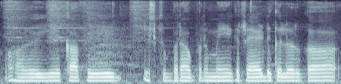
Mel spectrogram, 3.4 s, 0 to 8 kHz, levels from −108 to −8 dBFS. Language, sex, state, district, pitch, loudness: Hindi, male, Delhi, New Delhi, 130 Hz, -16 LUFS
